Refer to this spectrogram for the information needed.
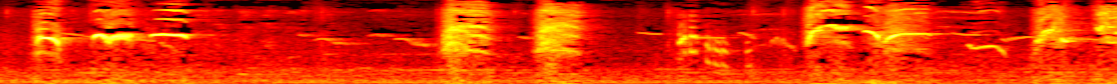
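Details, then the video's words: Agitated Oriental magpie-robin trading loud harsh buzzy bursts with sweet sliding whistles and warbled twists, in close-packed phrases of under a second. "Segala Kacer Ikut Ngamuk Tarung"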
